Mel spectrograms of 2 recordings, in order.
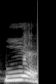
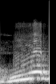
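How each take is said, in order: First: Said in the usual way. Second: हियर with the h sounded, pitched higher; high-pitched हियर on a clear h; wrong pronunciation. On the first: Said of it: "ईयर है". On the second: Shown as a demonstration. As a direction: misread heir with an audible h, हियर. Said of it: "नहीं".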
